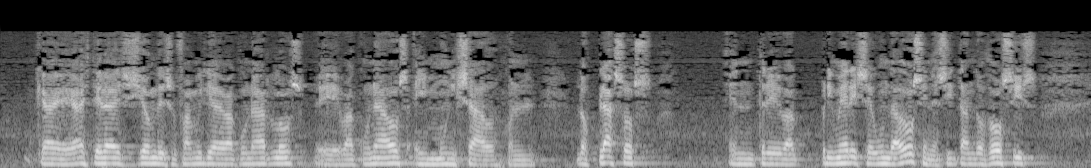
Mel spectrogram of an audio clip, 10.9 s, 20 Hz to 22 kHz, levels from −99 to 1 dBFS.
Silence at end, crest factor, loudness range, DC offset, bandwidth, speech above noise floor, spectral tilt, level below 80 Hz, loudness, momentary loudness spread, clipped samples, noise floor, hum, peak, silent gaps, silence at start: 0 s; 16 dB; 3 LU; under 0.1%; 10.5 kHz; 24 dB; -4.5 dB/octave; -46 dBFS; -17 LUFS; 10 LU; under 0.1%; -41 dBFS; none; -2 dBFS; none; 0.25 s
